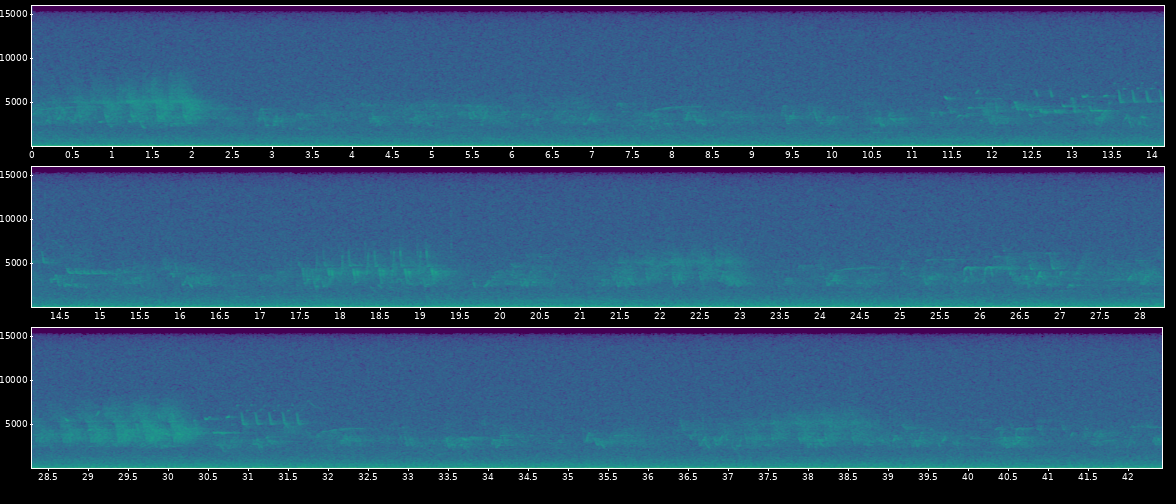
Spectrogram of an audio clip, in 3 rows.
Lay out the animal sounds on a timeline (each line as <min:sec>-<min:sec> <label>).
0:00.0-0:00.8 Indigo Bunting (Passerina cyanea)
0:00.0-0:02.2 Ovenbird (Seiurus aurocapilla)
0:00.0-0:07.1 Red-eyed Vireo (Vireo olivaceus)
0:07.3-0:08.5 Eastern Wood-Pewee (Contopus virens)
0:07.3-0:42.4 Red-eyed Vireo (Vireo olivaceus)
0:10.9-0:15.9 Winter Wren (Troglodytes hiemalis)
0:17.2-0:19.4 Ovenbird (Seiurus aurocapilla)
0:21.0-0:23.3 Ovenbird (Seiurus aurocapilla)
0:23.7-0:25.0 Eastern Wood-Pewee (Contopus virens)
0:25.1-0:27.3 Indigo Bunting (Passerina cyanea)
0:28.1-0:30.5 Ovenbird (Seiurus aurocapilla)
0:30.3-0:31.8 Winter Wren (Troglodytes hiemalis)
0:31.4-0:32.6 Eastern Wood-Pewee (Contopus virens)
0:36.4-0:39.0 Ovenbird (Seiurus aurocapilla)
